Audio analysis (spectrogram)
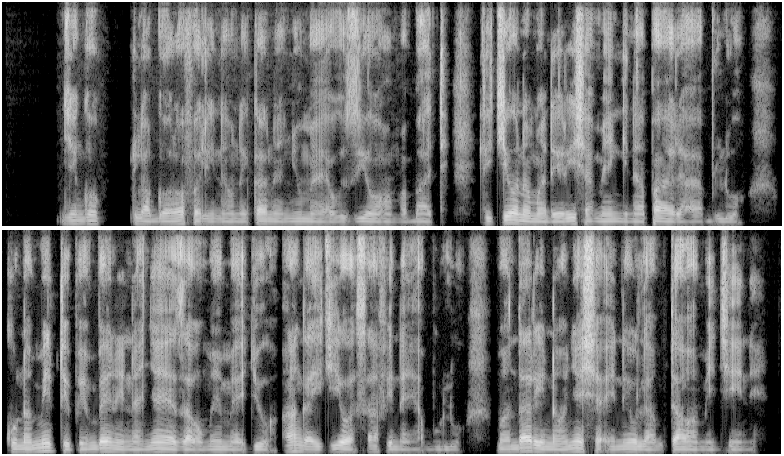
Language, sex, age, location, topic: Swahili, male, 18-24, Nairobi, finance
